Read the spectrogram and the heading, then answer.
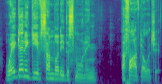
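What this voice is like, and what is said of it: Speaks very slowly. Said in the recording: “say it slowly.”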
